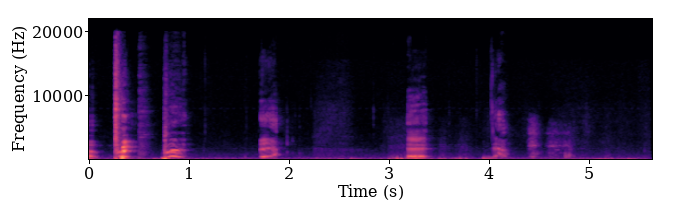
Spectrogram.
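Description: A video game character's several harsh coughs and throaty hacking bursts spaced across a few seconds, close and fairly loud, with some vocal sounds between them.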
